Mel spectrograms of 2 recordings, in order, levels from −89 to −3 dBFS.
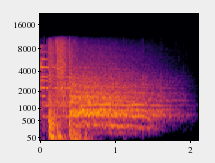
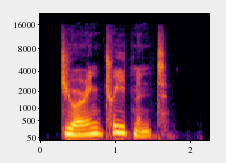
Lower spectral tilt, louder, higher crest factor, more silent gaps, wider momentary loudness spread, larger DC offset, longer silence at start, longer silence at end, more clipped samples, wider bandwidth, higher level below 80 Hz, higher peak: second, -2.5 dB/octave vs -5.5 dB/octave; second, -21 LUFS vs -14 LUFS; about the same, 14 dB vs 14 dB; neither; first, 14 LU vs 10 LU; neither; second, 0 s vs 0.3 s; second, 0.2 s vs 0.6 s; neither; second, 12 kHz vs 14 kHz; first, -40 dBFS vs -48 dBFS; second, -8 dBFS vs 0 dBFS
